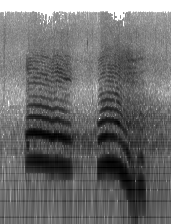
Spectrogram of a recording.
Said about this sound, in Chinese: 反复进行往上擦深吸气，又到处真正的哈欠来，真正打哈欠发出声音，发得越痛快越好。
